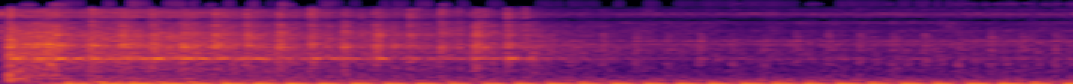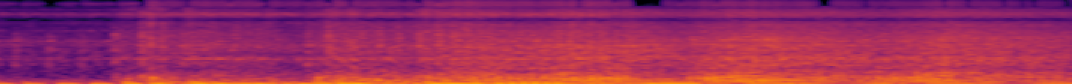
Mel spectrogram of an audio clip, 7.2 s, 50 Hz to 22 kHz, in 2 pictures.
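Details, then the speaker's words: 2002 Polaris Sportsman 500 H.O. after fitting a new upgraded primary clutch and belt, replacing a worn primary that let the belt walk: engages with a steady thump about three a second, revs smoothly, no belt slap; quieter, healthy clutch. "Perfect. So, clutch fixed it, for sure. Clutch is also a lot quieter than the original one,"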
